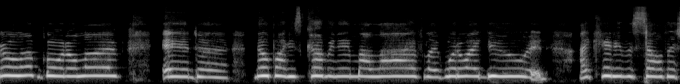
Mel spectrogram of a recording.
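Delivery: put-on, very high, tearful, crying plea. Retelling a live stream where nobody came, to her mentor: imitating her own past crying. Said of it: "I'm crying to her".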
